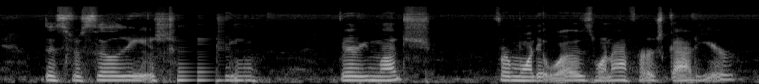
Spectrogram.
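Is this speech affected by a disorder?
Yes: cerebral palsy.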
